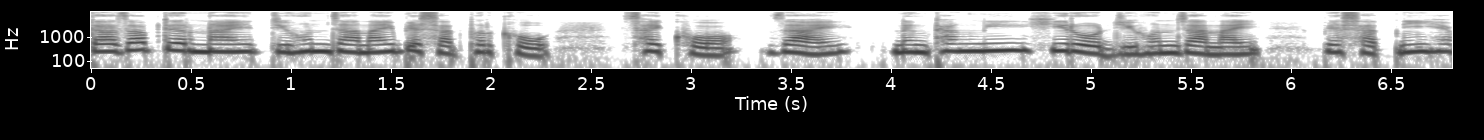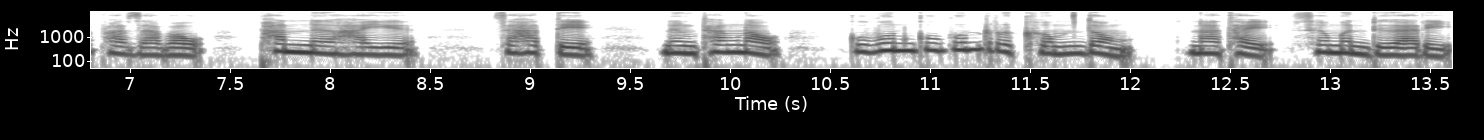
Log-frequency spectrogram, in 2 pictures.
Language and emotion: Bodo, neutral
